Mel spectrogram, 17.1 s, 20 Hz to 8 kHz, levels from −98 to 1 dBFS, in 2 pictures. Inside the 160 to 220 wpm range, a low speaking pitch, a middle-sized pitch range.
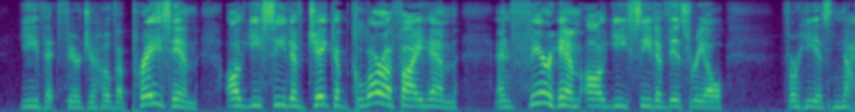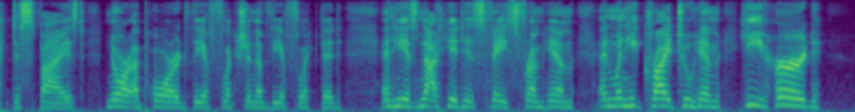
No: average, 180 wpm; medium, 165 Hz; average, 3.5 semitones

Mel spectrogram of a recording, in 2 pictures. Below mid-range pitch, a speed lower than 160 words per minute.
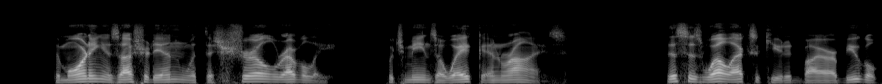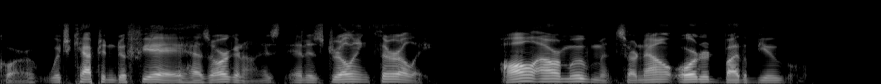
Yes: low, 110 Hz; slow, 135 wpm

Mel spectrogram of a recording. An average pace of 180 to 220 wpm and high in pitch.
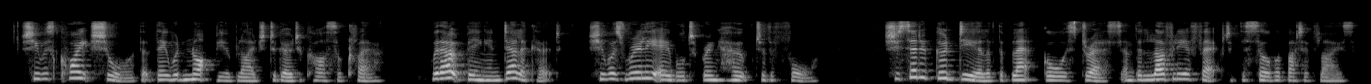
Yes: average, 200 wpm; high, 200 Hz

